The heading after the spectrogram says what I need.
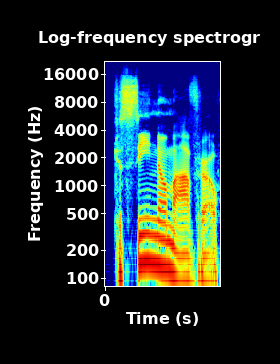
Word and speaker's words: Xinomavro: So Xinomavro, we're going to say it correctly now, which literally translates to sour black.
